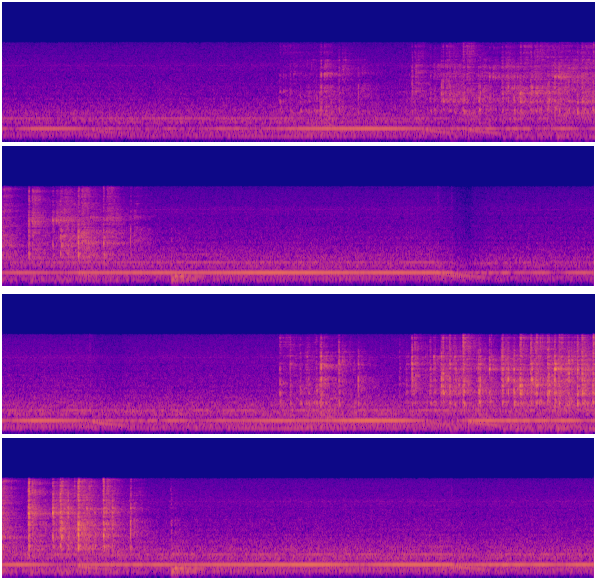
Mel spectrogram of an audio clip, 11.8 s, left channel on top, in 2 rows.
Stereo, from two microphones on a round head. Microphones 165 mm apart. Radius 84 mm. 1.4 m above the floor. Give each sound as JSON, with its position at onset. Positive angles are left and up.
{"t": 2.8, "sound": "typing on a keyboard", "side_deg": -75, "distance_m": 3.0}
